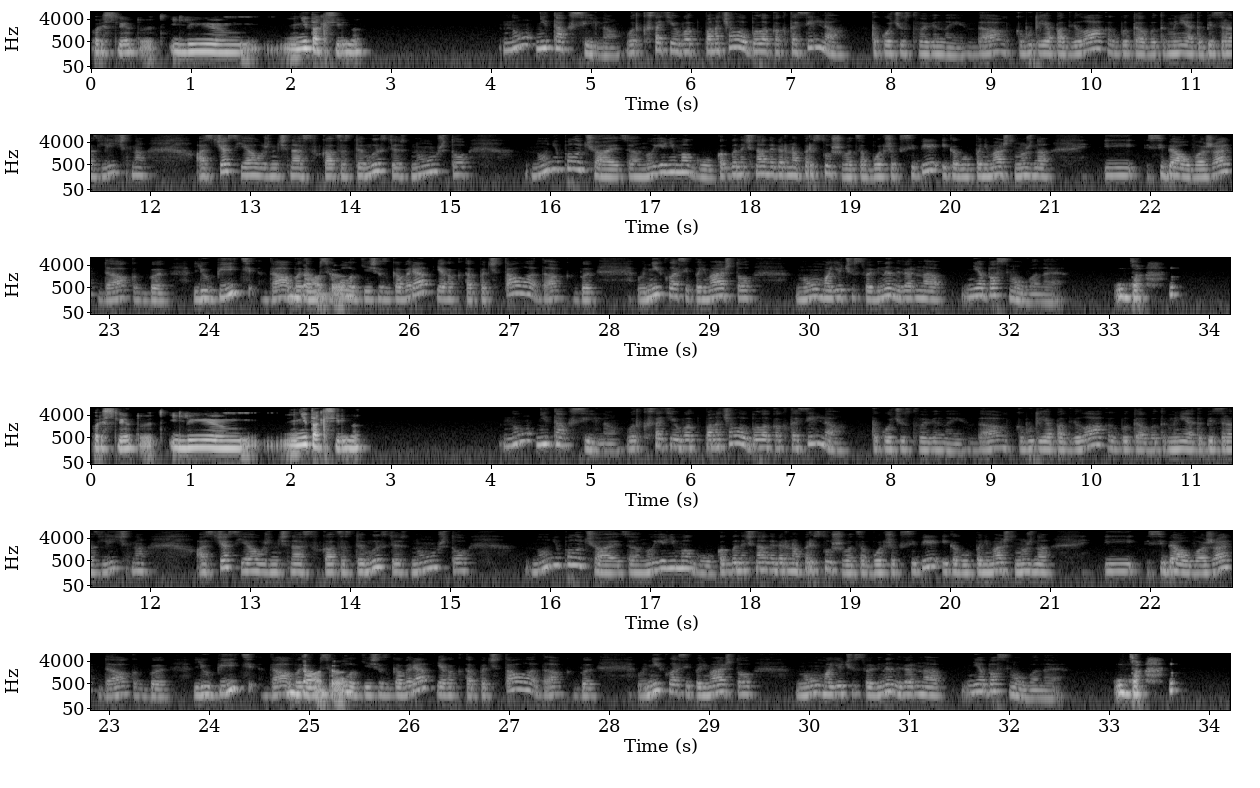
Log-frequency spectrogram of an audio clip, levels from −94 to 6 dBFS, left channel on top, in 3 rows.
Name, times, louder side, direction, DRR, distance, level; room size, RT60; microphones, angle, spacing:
voice 1, 0.0-1.6 1.9-2.7 24.8-25.4 33.1-33.6, right 4 dB, 50° right, 0.3 m, -27 dB
voice 2, 4.1-7.5 7.9-15.5 15.8-23.6 23.8-32.5, equal, 25° left, 0.8 m, -38 dB
3.4 x 2.7 x 2.8 m
head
